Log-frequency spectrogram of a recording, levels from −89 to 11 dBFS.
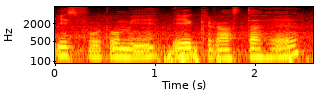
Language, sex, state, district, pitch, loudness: Hindi, male, Assam, Kamrup Metropolitan, 125 Hz, -16 LUFS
